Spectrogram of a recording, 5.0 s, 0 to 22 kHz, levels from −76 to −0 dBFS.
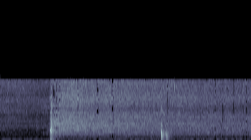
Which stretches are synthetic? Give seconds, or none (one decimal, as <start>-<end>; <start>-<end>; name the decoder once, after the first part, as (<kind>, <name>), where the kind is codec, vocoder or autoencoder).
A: none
